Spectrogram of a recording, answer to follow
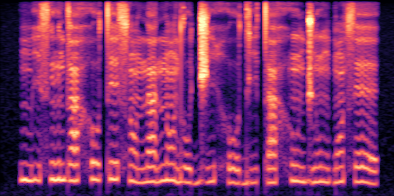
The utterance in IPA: m i˨ s ĩ˨˦ d a˧ h o˧ t e˧ s ɔ̃˨ n a˨˦ n ɔ̃˦˨ d o˨ d͡ʒ i˧ h o˨ d i˨ t a˨˦ h ũ˦ d͡ʒ ũ˦ ɡ͡b ɔ̃˦ s ɛ˦˨

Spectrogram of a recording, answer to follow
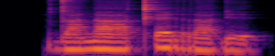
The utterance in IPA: d a˨ n aː˨ kʼ ɛ˦ r a˨ ɗ ɪ˨

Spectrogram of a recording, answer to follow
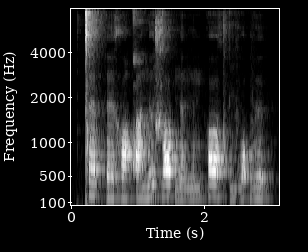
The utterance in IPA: ǀ ɛ pʰ ɛ x ɒ qʼ ɛ n ɘ ɕ ɒ ʔ n ɛ m n ʏ m pʰ ɒ t͡sʼ i v ɔ ʔ v ʏ

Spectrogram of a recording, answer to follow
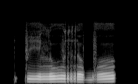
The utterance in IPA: p i l u r ʊ b ʊ

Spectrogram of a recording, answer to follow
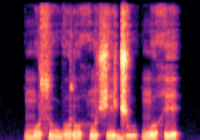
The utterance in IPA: m o˨ s u˨ w o˨ ɾ o˨ h ũ˨ ʃ e˨ d͡ʒ u˨ | m o˦ h e˦˨

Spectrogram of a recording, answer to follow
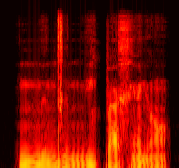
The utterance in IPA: nː ɨ˧˩ n d ɨ˥˩ nː i˩˧˩ lʲ p a˧˩ x ɛ̃˩˧˩ ɾʲ ɔ̃˩˧˩

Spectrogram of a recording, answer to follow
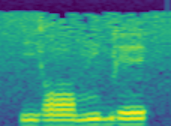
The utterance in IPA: j ɔ˩ m b ɪ˧

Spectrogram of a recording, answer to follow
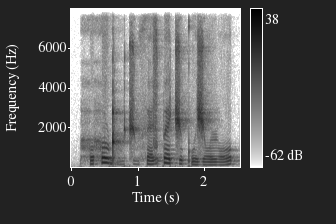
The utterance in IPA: h ʊ˩˥ h o˥˨ w ɖʱ ṳ˩˧ t͡ʃ ṳ˩˧ θ ɛ˩˥ z p ɛ˥˨ t͡ʃ ʊ˦ kʷʼ e˩ ʒ o˩ ɹ o˩˥

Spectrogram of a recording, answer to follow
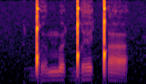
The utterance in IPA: ɡ͡ǃ œ m œ ɡ͡ǃ ɛ ǃ a

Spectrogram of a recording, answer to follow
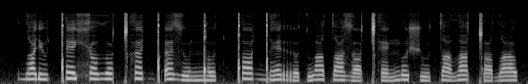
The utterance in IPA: dˤ u˧ ɾʲ u˨ ǃ ɛ˧ xʲ u˧ ðˤ u˧ ǀʰ ɐ˦ ǃʼ ɐ˦ z u˨ ŋ͡ǃ o˨ t ǃ ɒ˦ ɡ͡ǃ ɛ˧ r o˨ t w ɒ˦ tˤ o˧ z ɒ˨ ǀʰ ɛ˨ ŋ o˦ ʃ u˨ t ɐ˦˨ ðˤ ɛ˦ ǀ u˨ dˤ o˦

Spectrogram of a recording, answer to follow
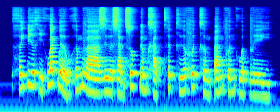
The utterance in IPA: h ə˨˦ j ɗ i˧ ə̯ x i˧˩ h w a˦˥ k̚ l əː˧˩ w h ə˨˦ m v aː˨˩ z ɨ˨˩ ə̯ s a̰˧˨ n s o˦˥ p̚ ɗ ə˨˦ m x a˨˩ t̚ t̪ʰ ə˦˥ t̚ x ɨ˨˦ ə̯ f ə˦˥ t̚ x ə˨˩ m ʔ a˨˦ n f ə˨˦ n h w ə˨˩ p̚ v e˨˩ j

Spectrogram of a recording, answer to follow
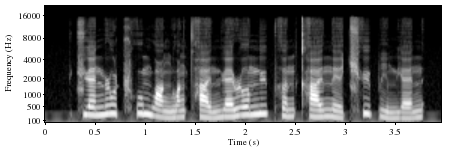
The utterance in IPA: t͡ɕ ɥ ɛ˧˥ n ɻ u˥˩ ʈ͡ʂʰ u˥ m w ɑ˨˩ ŋ l w ɑ˦ ŋ t̪ʰ a˨˩ ɪ̯ n̪ ɥ ɛ˧˥ ɻ ɤ˥ n̪ y˥ pʰ ə˧˥ n kʰ a˧˥ ɪ̯ n̪ e˨˩ ɪ̯ t͡ɕʰ y˥˩ p i˨˩ m j ɛ˧˥ n

